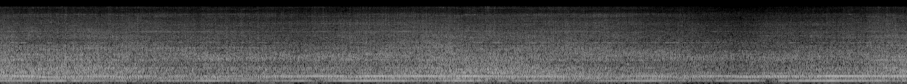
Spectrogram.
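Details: Eureka The Boss Smart Vac upright vacuum, model 4870 type GZ, bought secondhand, belt replaced; switched on for a demo: steady even motor hum, constant low tone and airflow rush, no knocks or rattles; normal smooth running.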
